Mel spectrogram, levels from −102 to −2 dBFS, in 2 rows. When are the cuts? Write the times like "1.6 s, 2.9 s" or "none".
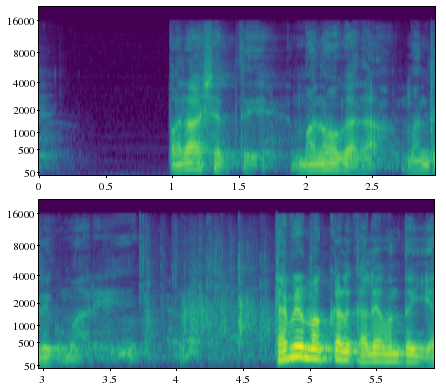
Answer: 4.2 s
